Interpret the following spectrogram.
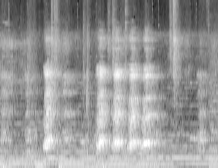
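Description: A dog yipping in short high yelps, once about a second in and then a quick run of four or five, over steady background music.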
